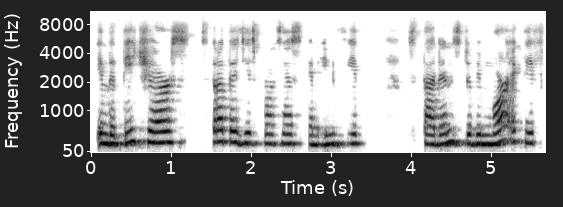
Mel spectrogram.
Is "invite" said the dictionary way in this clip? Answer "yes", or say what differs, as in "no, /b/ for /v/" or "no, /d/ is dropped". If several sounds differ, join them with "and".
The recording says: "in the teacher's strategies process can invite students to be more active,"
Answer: no, /f/ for /v/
